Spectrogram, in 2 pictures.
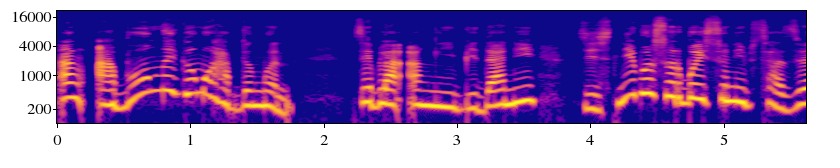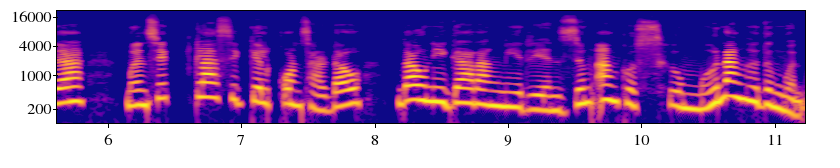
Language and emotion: Bodo, surprised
